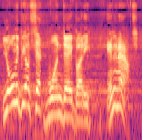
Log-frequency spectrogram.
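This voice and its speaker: Wisecracking male film star, high and animated, flippant game banter in long reverb. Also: a little fast, music in the background. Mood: cocky, flippant. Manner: flippant, showy. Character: cocky, wisecracking vain male movie star fighter. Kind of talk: video game fight intro dialogue.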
